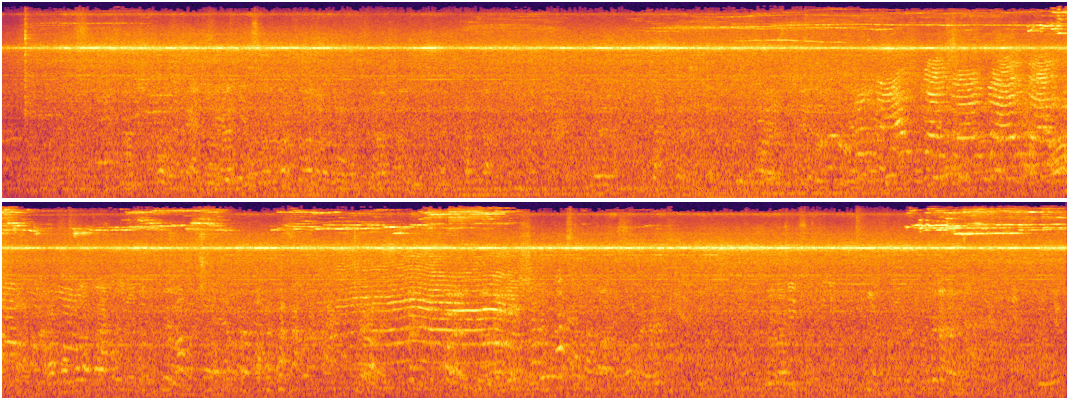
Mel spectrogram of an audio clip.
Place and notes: waiting for the shuttle to pick the passengers to the plane. talks, hiss of the nearby plane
